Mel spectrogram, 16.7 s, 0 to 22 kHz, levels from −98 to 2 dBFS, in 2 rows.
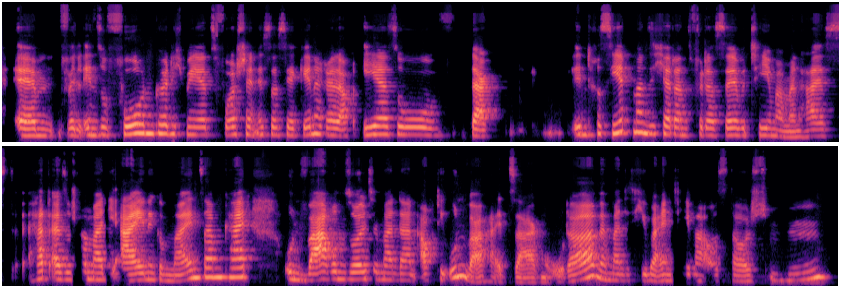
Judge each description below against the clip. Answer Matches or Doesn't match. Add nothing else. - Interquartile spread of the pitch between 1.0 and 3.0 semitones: Doesn't match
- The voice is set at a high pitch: Matches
